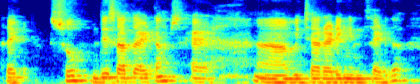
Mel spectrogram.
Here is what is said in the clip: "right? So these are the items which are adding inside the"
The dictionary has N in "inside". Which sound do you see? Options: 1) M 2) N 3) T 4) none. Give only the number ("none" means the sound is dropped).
2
